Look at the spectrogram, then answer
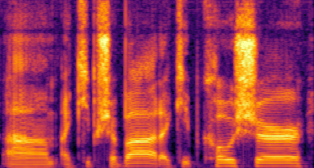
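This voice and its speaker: A man's voice: medium pitch, unhurried, pushed and bright, clear, resonant tone, no room sound, studio quality. A forty-year-old man speaking casually as an interview guest, earnest and emphatic, repeating words and acting out quoted dialogue. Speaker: interview guest, influencer marketing company founder.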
